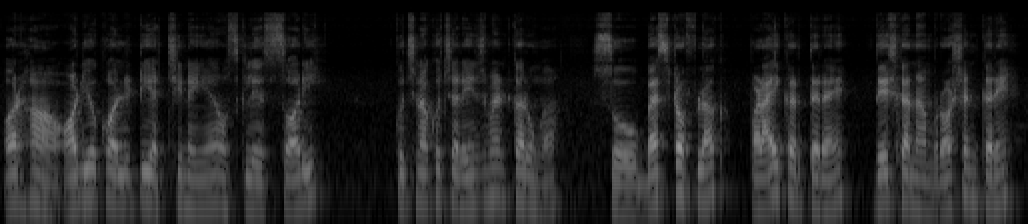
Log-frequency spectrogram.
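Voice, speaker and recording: A man's voice: on the high side, steady tone, moderate pace, darkish tone. A man teaching an online class lecture in a casual, chatty way, constantly checking in with his students.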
